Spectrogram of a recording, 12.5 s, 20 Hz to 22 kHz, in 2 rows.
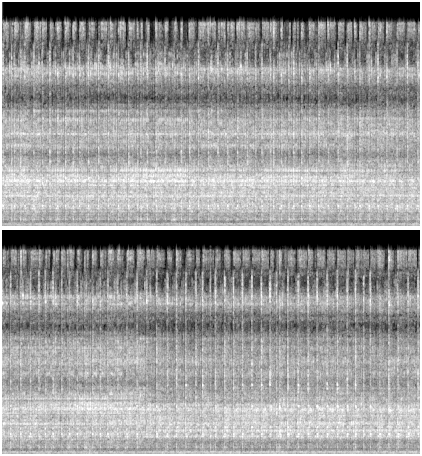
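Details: Husqvarna 572XPG chainsaw that had been run over, test run after repair with a new bar and a replaced heated handle, checking for vibration: constant buzzing two-stroke note with no surging, sputtering or rattling; it runs smoothly.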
